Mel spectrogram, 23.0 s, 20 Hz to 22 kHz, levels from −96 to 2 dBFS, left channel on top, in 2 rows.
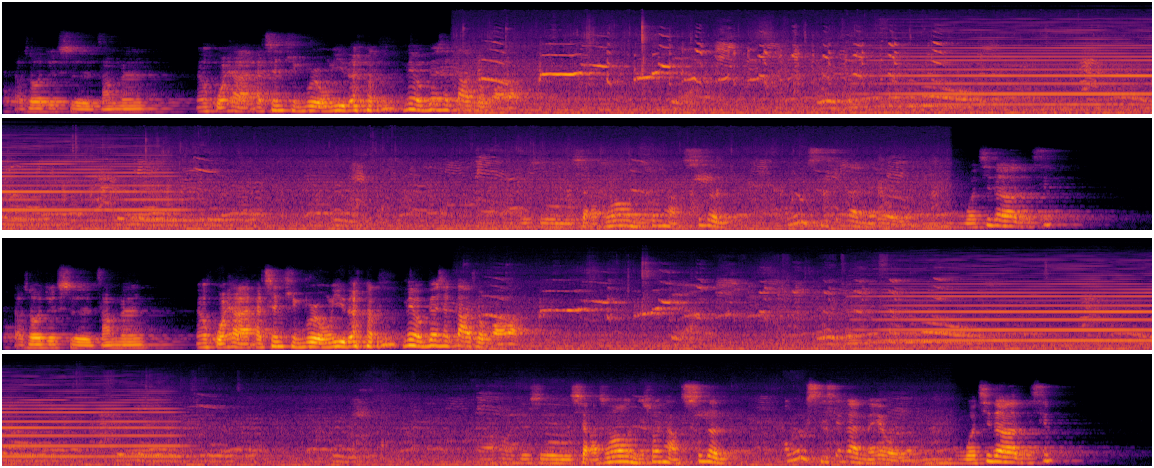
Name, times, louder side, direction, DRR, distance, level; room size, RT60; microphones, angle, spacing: voice 1, 0.1-1.5 1.9-5.2 16.2-18.8 19.3-22.1, right 5 dB, 65° right, 8 dB, 0.4 m, -24 dB
voice 2, 4.4-5.1 6.7-10.1 11.3-12.1 12.5-14.1 14.8-15.4 16.9-17.3, equal, 15° right, 0 dB, 1.3 m, -37 dB
sound 1, 4.5-21.0, left 4 dB, 85° left, 0.9 m, -35 dB
Bowed string instrument, 8.4-13.7, right 1 dB, 5° left, 1.4 m, -31 dB
23.5 x 8.6 x 2.2 m, 1.4 s
head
